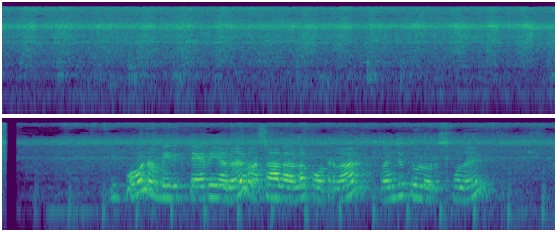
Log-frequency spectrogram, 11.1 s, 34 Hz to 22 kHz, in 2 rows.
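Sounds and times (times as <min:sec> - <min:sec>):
wooden spatula stirring: 0:00.0 - 0:05.6
vegetables sizzling in hot oil: 0:00.0 - 0:11.0.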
